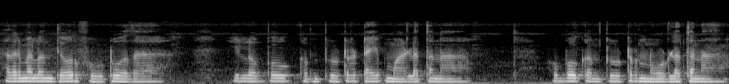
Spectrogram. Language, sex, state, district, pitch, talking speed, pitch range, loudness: Kannada, male, Karnataka, Bidar, 135 Hz, 105 wpm, 130-145 Hz, -17 LUFS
